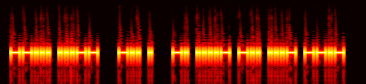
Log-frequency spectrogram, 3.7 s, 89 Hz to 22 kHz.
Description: Morse code, heard as a keyed tone, about 48 wpm, 700 Hz. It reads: 73 DE N4DVQ
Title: Speed-Racing Common QSO Phrases - 40wpm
